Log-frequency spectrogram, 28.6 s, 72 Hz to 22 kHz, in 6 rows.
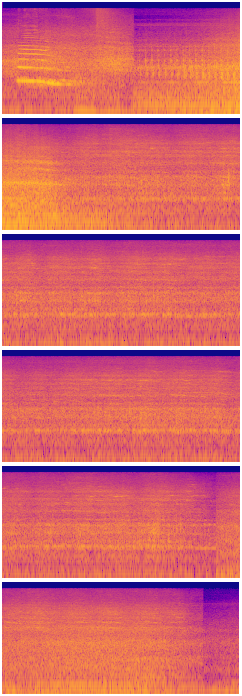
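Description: Class 158 diesel multiple unit sounds a brief horn whose pitch falls slightly. The sound then changes abruptly to a coal train of hopper wagons passing, first as a loud rumble and then as a long steady rumble with a held tone. Near the end it changes again to a Class 185 diesel multiple unit passing.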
